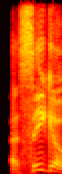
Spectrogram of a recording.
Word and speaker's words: Otsego: Otsego, Michigan.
